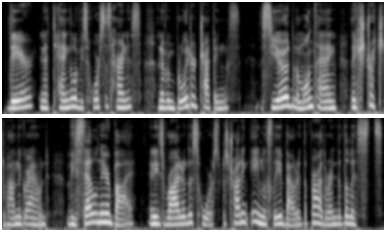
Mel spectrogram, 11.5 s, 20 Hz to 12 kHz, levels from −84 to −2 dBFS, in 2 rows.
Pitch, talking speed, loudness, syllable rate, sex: 220 Hz, 220 wpm, -18 LUFS, 6.2 syllables/s, female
